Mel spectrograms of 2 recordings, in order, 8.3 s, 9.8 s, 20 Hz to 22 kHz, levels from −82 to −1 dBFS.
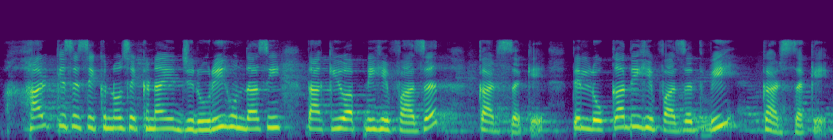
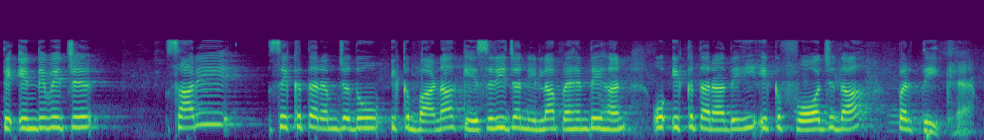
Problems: constant background noise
